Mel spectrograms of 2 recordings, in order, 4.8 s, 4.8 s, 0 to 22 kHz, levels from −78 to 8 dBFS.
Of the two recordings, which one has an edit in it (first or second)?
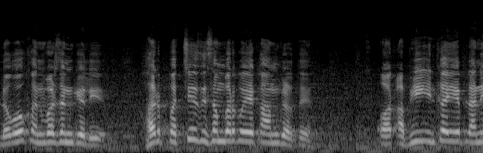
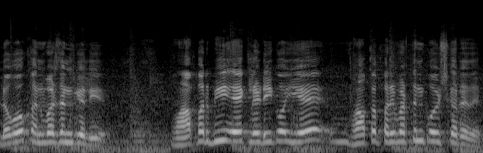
second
